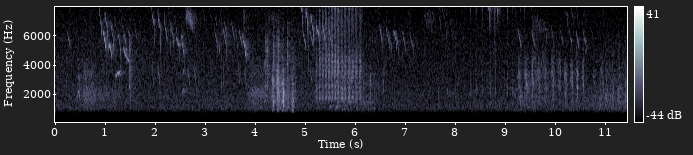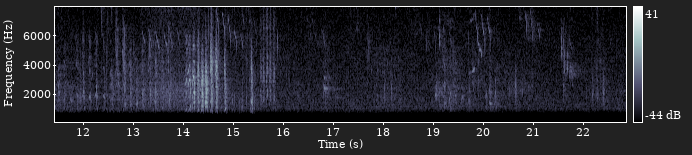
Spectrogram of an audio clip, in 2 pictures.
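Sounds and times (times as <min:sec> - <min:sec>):
busy flock of small birds calling: 0:00.2 - 0:22.6
thrush harsh chattering calls: 0:08.7 - 0:15.9.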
